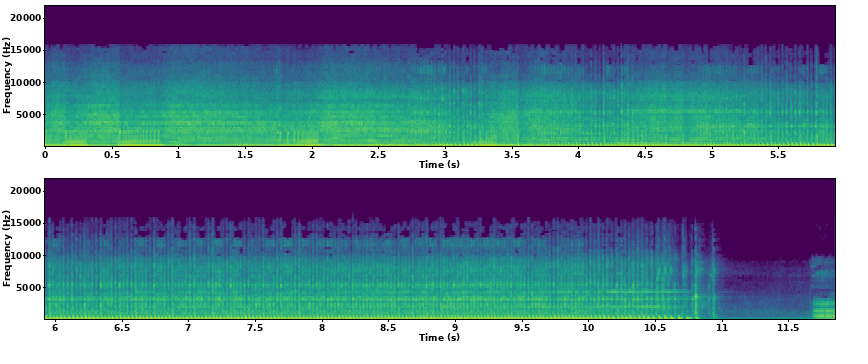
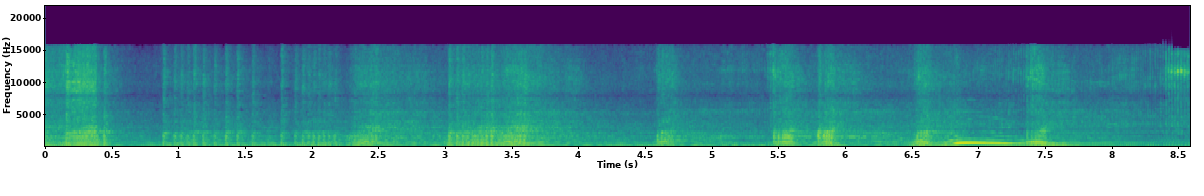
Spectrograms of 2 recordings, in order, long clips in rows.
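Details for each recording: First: Vintage Stihl 031AV chainsaw with rebuilt Walbro carburetor, being adjusted: revs climb to a thin screaming high-pitched whine and hold before cutting out, leaned out too much; lean running mixture. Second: Vintage Stihl 031AV chainsaw with rebuilt Walbro carburetor, started after priming fuel into the carb: buzzy two-stroke catches, revs up and down in uneven bursts, keeps running once fuel arrives; normal start and run.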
